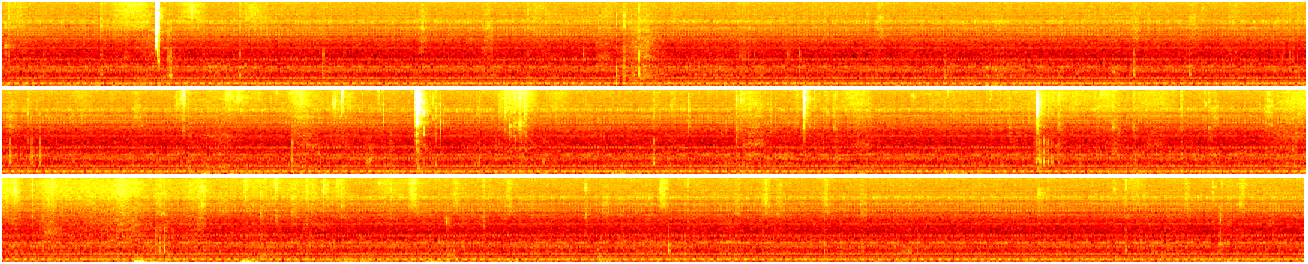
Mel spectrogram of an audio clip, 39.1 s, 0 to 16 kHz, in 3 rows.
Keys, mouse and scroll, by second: 20.4 click, 22.9 click, 23.9 ], 24.3-25.0 ], 25.9 ], 29.5 click, 29.9 click, 31.9 click, 33.9 click, 37.0 click.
